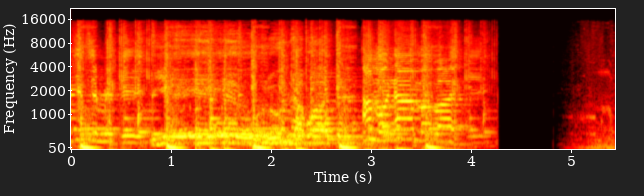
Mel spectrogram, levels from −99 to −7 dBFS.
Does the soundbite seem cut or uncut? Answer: cut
